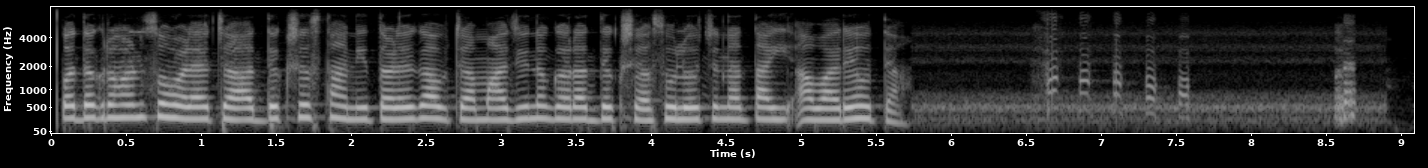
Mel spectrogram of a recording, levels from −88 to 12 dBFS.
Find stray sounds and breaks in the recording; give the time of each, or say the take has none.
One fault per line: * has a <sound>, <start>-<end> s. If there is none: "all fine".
* has a laugh, 6.5-7.6 s
* has a laugh, 8.6-8.7 s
